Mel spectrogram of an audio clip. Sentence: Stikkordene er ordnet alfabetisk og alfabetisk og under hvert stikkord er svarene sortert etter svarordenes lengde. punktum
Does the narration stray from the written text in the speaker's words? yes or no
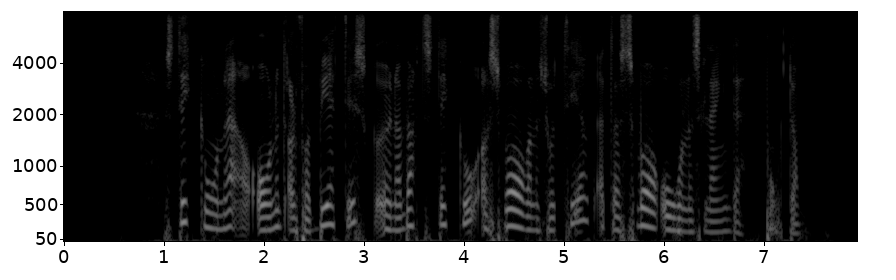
yes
